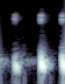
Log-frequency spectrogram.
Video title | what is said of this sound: Atelier Baguettes avec Arnaud. | si on tape, on sent, ça sonne complètement creux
